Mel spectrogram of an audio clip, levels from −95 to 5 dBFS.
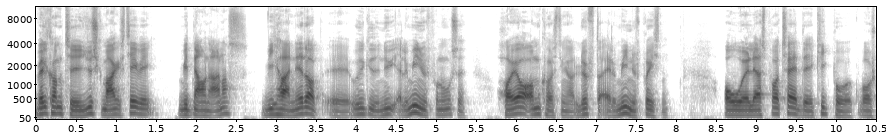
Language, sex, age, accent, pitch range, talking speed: Danish, male, 30-49, native, 95-120 Hz, 165 wpm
